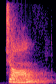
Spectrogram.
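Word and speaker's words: charm: सबसे पहला है कैरेक्टर, फिर है चार्म, यानी सी एच जो है यहाँ पर च साउंड से रिप्रेजेंट हो गया, तो पहले वाले में कैरेक्टर, इसमें ये क साउंड से रिप्रेजेंट हो गया।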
